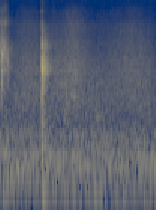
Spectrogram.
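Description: Chalk tapping sharply against a blackboard twice, about half a second apart, over a low steady hum.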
